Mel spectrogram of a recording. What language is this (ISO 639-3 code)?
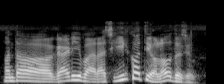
nep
